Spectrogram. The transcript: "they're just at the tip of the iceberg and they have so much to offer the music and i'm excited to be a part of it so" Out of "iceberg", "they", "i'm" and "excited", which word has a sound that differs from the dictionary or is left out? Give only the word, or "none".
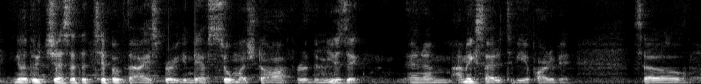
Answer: none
